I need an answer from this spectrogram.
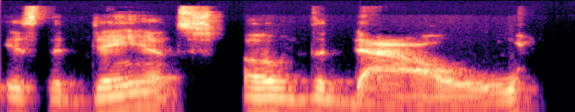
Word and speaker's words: Tao: the dance of the Dow Dow pronounced Dao but spelled Tao means the way the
